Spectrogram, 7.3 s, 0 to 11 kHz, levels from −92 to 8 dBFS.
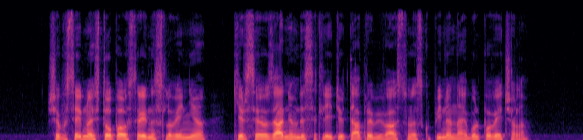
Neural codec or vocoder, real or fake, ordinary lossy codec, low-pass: none; real; none; 9.9 kHz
